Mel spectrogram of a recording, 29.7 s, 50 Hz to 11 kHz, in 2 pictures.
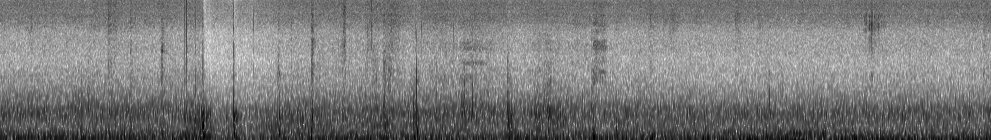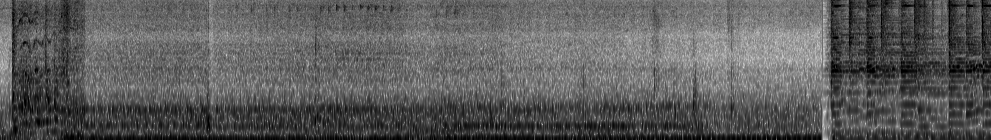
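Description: Ram 1500 pickup truck's engine cranking and starting about halfway through, then idling steadily. Before it, scattered knocks over a noisy outdoor background; in the last second it cuts to guitar music.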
